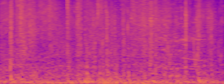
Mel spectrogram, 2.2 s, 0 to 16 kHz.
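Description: An incendiary shotgun fires repeatedly in Borderlands 3, a loud, dense burst of booming shots and crackling impacts filling a couple of seconds, with a voice talking underneath.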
